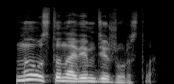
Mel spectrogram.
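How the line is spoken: Stern. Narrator (Russian): строго сказала фрау Роза

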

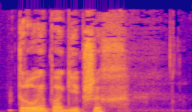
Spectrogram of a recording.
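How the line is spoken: Lifeless voice. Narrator (Russian): сказала Тем безжизненным голосом

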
